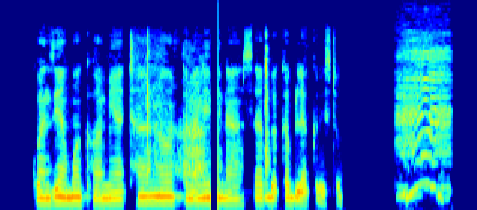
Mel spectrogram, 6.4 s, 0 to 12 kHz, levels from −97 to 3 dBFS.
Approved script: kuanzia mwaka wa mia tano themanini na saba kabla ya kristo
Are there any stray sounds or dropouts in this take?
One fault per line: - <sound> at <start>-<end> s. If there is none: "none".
- dropout at 2.8-2.9 s
- squeak at 5.3-6.0 s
